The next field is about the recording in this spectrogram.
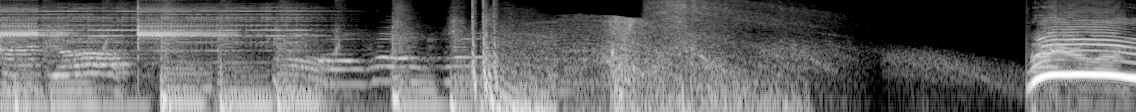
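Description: A loud, harmonic alarm tone blares in at the end, following a busy stretch of tonal electronic sounds, sharp bursts and crackling noise that fade out briefly.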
